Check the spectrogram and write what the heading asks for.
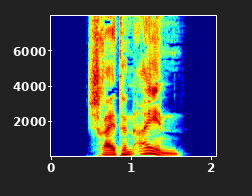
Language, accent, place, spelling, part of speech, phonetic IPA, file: German, Germany, Berlin, schreiten ein, verb, [ˌʃʁaɪ̯tn̩ ˈaɪ̯n], De-schreiten ein.ogg
- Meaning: inflection of einschreiten: 1. first/third-person plural present 2. first/third-person plural subjunctive I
